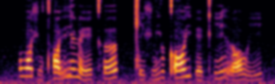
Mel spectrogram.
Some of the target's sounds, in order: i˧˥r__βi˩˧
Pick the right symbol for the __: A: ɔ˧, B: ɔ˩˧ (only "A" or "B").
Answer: B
